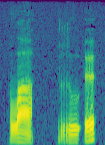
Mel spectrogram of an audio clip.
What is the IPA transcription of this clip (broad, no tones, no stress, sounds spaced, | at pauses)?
lˠ a | r u ʔ ø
